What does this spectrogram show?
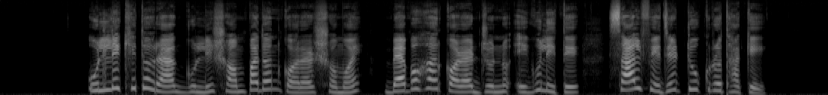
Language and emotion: Bengali, neutral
